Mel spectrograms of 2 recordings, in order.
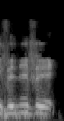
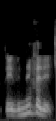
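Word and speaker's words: Ivanović: Not going to keep you up with a weaker defence getting Ivanovic, Ivanivic, Ivanivic is pronounced properly.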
